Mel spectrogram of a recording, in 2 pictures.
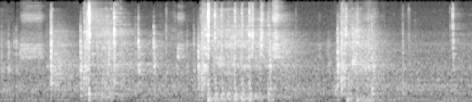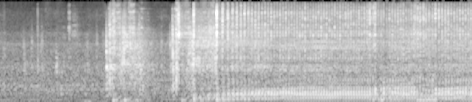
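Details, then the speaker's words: Cold pit bike single with a fake Mikuni-style carb, no air filter, choke partly on and a slight exhaust leak: it stumbles and pops on each throttle blip, falls on its face, then settles to a rough idle. Clogged carb suspected. "But as soon as I go to rev it, you can hear it fall on its face. If you give it part throttle, it'll rev up a little bit. So it does run, but not great."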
